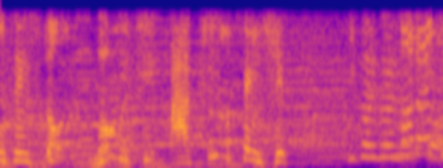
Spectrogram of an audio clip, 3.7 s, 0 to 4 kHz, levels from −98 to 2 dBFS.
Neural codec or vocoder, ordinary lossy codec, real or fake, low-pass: codec, 44.1 kHz, 2.6 kbps, SNAC; none; fake; 3.6 kHz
